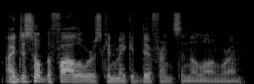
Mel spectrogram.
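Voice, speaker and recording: A man's voice: low voice, expressive, rapid-fire, a bit bright, dry recording. An actor playing a wry, idealistic male doctor in a video game, dry and sarcastic by turns, then earnest.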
